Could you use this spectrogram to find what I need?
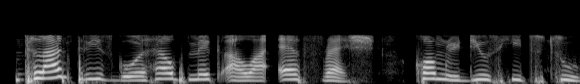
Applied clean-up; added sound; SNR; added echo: none; none; none; none.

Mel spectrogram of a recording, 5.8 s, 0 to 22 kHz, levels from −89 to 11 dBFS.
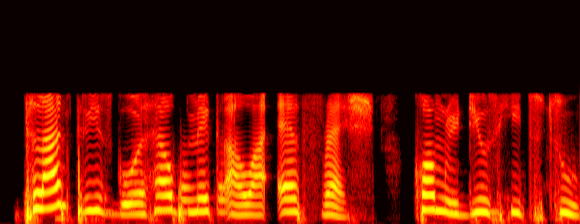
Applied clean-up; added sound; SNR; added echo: neural mask model Resemble Enhance denoiser.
